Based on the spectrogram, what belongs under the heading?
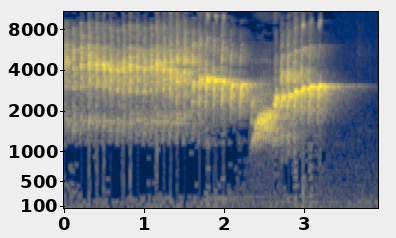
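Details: Caged white-rumped shama singing an imitative song: a dense, fast chattering warble, then a lower rising whistled slur that levels off and fades.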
